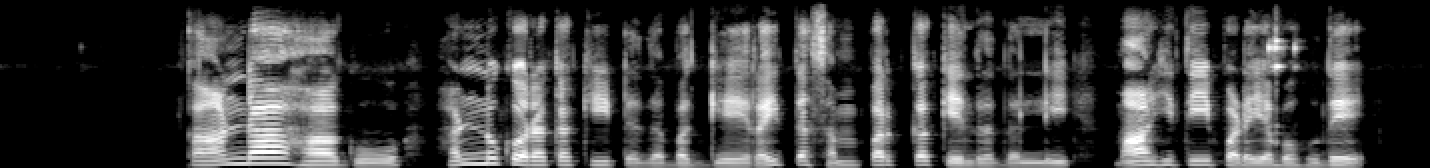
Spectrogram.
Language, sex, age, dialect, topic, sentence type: Kannada, female, 46-50, Mysore Kannada, agriculture, question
